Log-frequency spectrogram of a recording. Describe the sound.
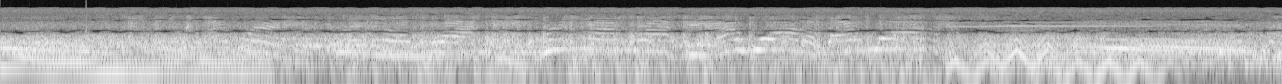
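The Whammy sound effect plays on the Press Your Luck game show, a loud, busy jumble of sweeping electronic tones that ends in rapid warbling up-and-down zigzags, with voices mixed underneath.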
